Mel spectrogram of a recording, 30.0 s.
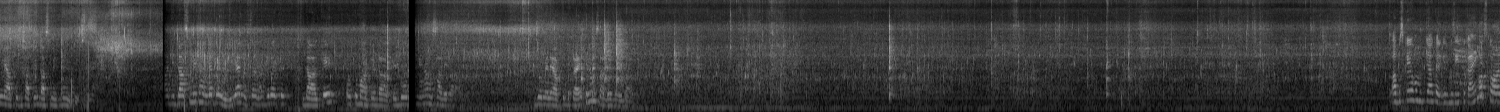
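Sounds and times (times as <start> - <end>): food sizzling in oil: 0.0 - 30.0
spatula knocking on pot: 11.6 - 12.6.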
